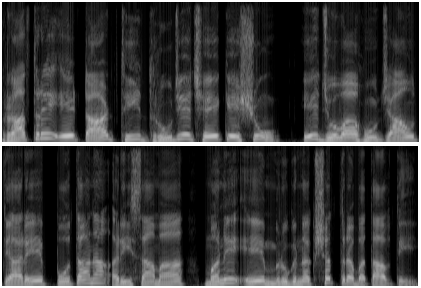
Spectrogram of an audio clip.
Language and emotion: Gujarati, neutral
